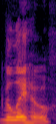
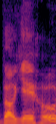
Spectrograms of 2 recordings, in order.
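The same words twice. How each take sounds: First: It is said with a plain English pronunciation. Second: It is said with a traditional Spanish pronunciation.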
